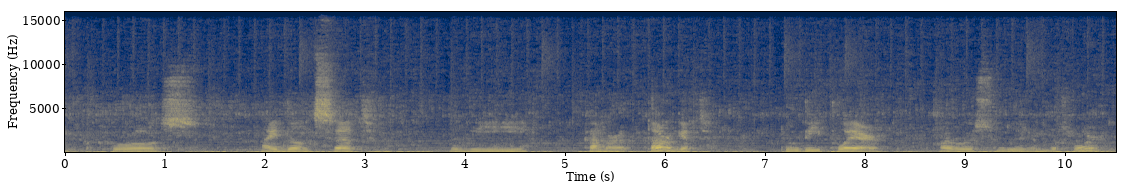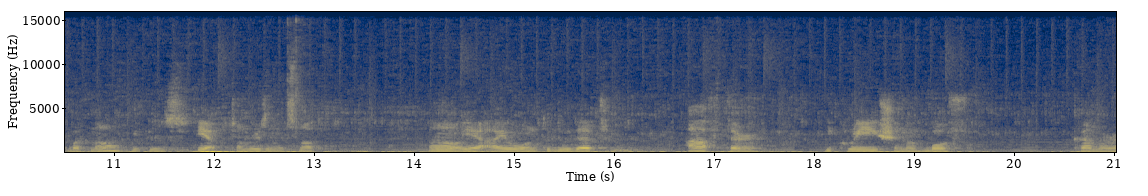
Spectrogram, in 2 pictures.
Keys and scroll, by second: 0.0-21.0 typing.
